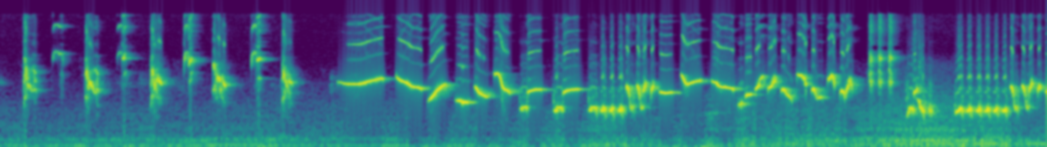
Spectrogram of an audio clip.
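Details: White-rumped shama singing to prompt other shamas to answer: sharp high notes at first, then loud, rich, fluting whistles that twist up and down, ending in fast buzzy trills and repeated lower notes.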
